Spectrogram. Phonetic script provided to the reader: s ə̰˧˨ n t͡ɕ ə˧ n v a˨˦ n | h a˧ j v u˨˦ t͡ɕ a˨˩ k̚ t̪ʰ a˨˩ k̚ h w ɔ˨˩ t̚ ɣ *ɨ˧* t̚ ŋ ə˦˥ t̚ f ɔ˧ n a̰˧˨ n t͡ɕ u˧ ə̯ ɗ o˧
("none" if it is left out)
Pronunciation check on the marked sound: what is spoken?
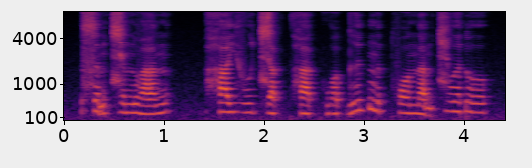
ɨ˦˥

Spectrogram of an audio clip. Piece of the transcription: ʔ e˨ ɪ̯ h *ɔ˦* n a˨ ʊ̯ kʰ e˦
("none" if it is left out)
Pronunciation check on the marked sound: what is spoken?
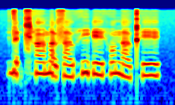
ɔ˦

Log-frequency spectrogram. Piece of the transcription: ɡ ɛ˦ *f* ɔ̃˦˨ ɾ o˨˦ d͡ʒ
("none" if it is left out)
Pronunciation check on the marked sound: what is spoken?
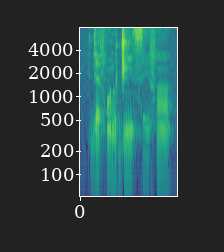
f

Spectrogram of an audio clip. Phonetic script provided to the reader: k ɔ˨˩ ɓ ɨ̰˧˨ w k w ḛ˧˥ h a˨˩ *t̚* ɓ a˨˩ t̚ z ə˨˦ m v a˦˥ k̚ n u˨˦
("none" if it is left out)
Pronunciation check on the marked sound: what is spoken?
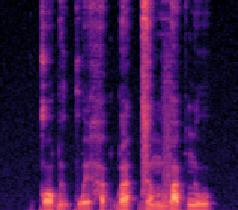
k̚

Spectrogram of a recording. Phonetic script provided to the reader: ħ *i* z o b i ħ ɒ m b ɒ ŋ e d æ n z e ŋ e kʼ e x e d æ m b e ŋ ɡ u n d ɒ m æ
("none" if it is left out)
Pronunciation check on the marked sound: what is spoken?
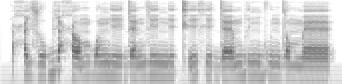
i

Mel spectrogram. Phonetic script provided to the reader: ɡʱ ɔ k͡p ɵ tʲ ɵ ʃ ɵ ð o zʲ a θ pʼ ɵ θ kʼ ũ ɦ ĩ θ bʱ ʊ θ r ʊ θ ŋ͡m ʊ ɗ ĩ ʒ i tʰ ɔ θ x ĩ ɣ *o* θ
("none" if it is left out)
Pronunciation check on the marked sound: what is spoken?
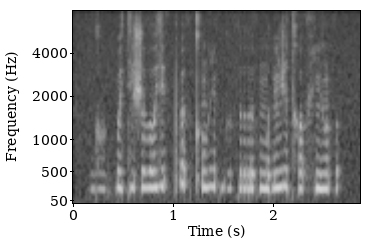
õ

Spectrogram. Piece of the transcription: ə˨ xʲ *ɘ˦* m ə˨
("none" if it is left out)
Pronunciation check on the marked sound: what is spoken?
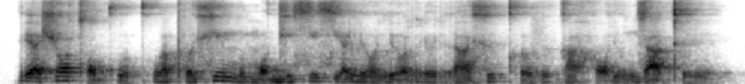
e˦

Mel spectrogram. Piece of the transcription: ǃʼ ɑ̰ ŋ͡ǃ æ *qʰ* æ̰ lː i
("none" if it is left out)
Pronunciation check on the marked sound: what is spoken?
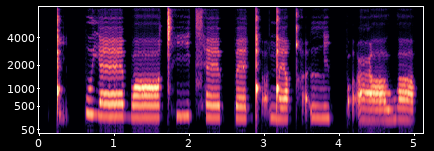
qʰ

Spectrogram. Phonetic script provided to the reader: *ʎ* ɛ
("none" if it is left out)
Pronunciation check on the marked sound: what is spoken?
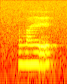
lˠ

